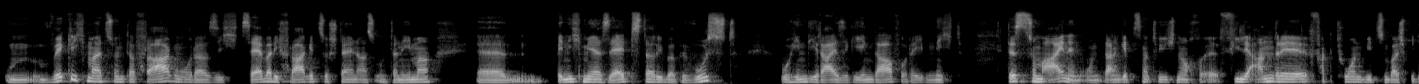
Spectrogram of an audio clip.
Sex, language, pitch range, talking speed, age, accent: male, German, 105-125 Hz, 185 wpm, 20-39, German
